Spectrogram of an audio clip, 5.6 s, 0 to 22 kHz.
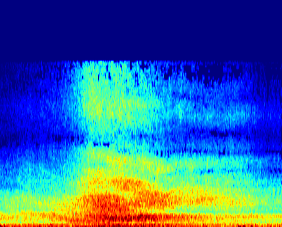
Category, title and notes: Soundscapes > Urban
auto17 copy
traffic, car, vehicle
